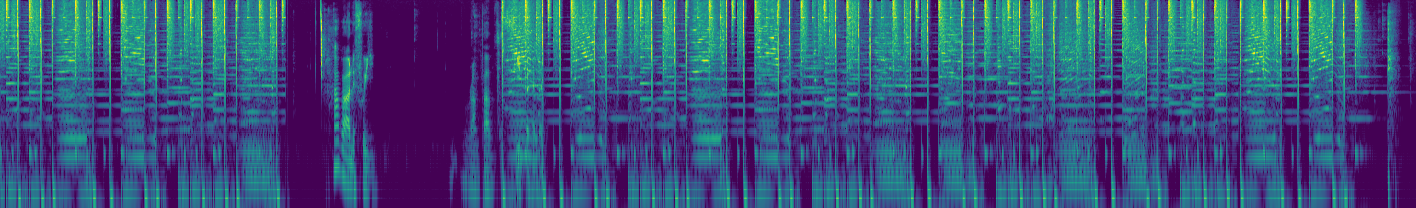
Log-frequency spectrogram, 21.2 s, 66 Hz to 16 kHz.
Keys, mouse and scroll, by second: 2.1 ctrl+scroll up 2, 2.9 ctrl+scroll down 2, 4.4 space, 4.9 click, 6.3-7.4 drag, 7.6 l, 18.7 click, 20.6 space, 20.8 right click.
